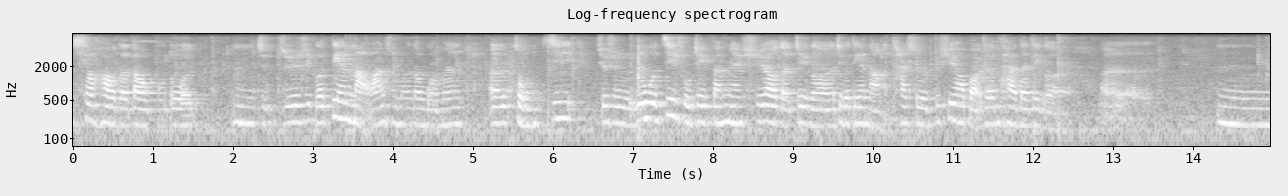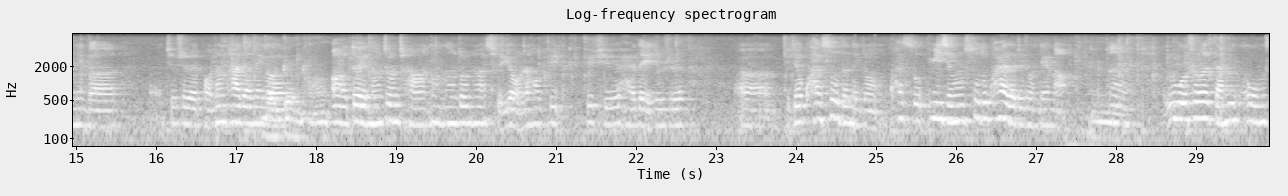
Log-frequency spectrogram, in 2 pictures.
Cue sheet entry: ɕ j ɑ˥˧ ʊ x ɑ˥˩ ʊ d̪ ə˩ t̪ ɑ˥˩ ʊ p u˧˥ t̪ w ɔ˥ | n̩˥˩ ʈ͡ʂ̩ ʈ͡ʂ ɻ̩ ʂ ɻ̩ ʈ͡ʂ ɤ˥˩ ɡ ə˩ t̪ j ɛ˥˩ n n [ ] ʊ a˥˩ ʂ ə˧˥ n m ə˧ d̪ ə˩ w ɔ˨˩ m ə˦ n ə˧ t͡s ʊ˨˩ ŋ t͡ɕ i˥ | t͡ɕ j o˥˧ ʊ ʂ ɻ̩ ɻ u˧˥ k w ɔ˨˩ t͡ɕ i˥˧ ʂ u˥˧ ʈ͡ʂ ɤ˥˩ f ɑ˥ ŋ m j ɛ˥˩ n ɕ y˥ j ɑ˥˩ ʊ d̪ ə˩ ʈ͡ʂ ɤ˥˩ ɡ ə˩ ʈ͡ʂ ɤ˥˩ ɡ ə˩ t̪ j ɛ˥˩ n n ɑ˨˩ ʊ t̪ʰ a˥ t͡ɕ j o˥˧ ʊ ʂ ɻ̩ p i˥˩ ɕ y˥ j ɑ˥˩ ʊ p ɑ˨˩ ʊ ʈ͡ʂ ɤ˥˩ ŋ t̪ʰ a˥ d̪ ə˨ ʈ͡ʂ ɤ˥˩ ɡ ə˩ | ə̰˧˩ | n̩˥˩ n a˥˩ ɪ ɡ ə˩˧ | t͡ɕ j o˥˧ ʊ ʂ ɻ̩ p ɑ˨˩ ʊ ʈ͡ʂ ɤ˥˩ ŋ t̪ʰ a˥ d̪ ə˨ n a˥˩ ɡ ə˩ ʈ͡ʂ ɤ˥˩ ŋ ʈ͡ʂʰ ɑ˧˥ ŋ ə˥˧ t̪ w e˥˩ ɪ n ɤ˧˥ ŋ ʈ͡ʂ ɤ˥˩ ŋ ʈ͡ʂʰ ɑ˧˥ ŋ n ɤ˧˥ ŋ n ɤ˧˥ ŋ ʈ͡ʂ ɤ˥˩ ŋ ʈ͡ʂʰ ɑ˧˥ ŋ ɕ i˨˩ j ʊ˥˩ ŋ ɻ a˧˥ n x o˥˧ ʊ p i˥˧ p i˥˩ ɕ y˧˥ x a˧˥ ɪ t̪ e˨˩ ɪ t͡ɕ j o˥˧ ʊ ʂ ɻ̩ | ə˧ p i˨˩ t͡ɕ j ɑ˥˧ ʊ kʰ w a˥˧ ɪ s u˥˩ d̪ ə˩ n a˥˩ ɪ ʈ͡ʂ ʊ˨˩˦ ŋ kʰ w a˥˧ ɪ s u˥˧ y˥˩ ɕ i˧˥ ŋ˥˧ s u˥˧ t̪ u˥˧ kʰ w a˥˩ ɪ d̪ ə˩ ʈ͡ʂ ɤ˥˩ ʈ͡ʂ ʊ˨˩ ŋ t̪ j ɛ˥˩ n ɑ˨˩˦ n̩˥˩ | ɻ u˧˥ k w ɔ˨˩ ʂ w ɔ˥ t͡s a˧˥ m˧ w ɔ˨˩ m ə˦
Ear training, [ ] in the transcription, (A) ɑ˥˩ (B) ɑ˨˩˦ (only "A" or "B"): B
